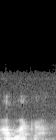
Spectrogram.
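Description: The unstressed o sounds like a. "«о», когда безударное, говорится как «а»"

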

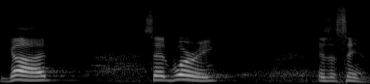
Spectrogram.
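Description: It is said in a deep voice.

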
